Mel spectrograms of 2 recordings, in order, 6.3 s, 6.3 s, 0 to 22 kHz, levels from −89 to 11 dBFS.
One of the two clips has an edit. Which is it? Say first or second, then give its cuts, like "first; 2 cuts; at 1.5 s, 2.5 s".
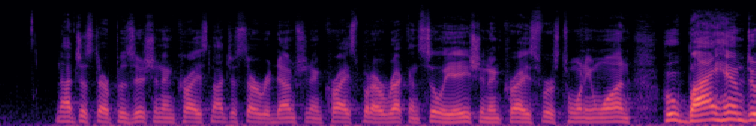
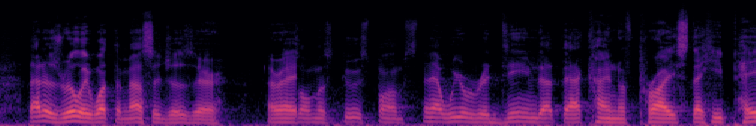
second; 2 cuts; at 2.5 s, 3.5 s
